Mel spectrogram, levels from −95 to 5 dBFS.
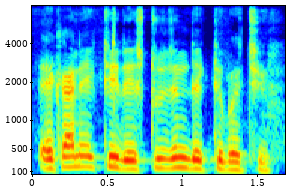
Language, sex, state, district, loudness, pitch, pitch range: Bengali, male, West Bengal, Cooch Behar, -15 LUFS, 160 Hz, 150-175 Hz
